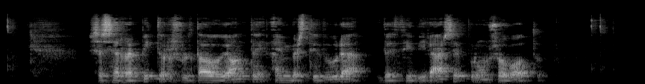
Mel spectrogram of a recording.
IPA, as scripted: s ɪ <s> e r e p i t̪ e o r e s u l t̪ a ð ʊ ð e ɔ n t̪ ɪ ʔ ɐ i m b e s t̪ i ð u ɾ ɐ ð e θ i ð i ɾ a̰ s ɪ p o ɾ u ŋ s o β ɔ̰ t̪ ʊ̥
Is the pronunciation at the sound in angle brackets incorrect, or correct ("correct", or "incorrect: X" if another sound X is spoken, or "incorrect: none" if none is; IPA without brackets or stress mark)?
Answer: correct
